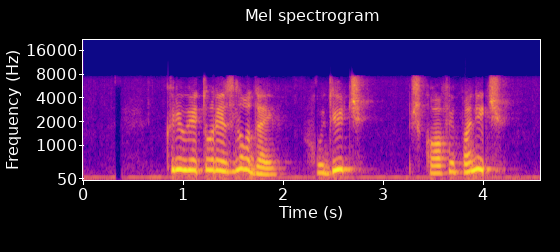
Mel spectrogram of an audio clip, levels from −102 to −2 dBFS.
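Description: Throughout the speech, the AMR wideband (HD Voice) codec is working at a low rate. The harshness fits its 8.85 kbit/s mode, one of its two lowest. At that rate the vocal tract model is coded coarsely. Voiced sounds turn rough and raspy. The top band, from 6.4 to 7 kHz, is filled with shaped noise, so the highs sound hissy rather than crisp. The damage is plainly audible.

From 0.31 to 0.39 s there are lost AMR speech frames. About 60 ms is missing, which fits three frames. The decoder repeats the last good pitch and vocal tract settings at falling gain. The sound smears, then fades quickly, and comes back weak and rough. Shorter drops follow, from 2.31 to 2.35 s and from 4.00 to 4.03 s. Each fits a single lost 20 ms frame. They are heard as a brief dip or warble.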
